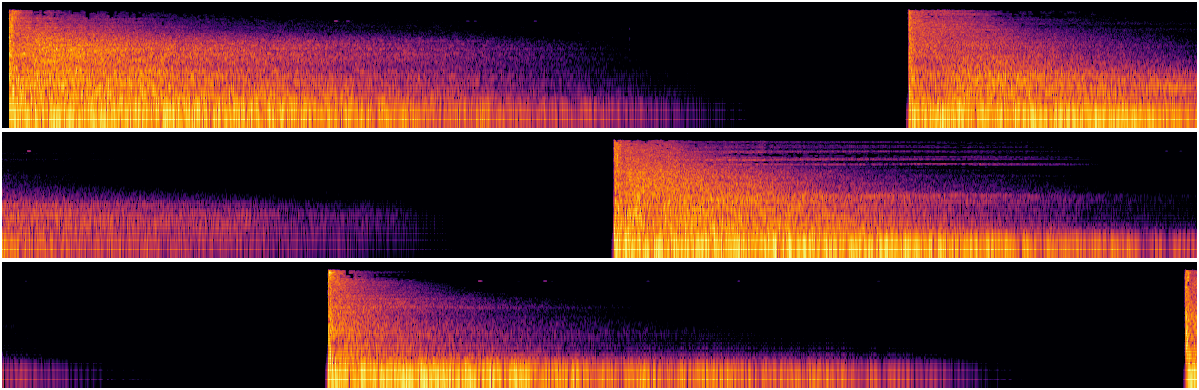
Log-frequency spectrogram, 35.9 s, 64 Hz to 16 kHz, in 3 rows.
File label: Impacts; Epic Tools vol. 1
